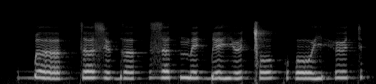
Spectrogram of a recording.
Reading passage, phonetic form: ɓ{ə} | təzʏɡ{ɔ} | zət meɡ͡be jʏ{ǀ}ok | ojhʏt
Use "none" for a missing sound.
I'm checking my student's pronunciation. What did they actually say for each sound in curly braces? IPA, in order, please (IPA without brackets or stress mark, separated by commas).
ə, ə, ǀ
